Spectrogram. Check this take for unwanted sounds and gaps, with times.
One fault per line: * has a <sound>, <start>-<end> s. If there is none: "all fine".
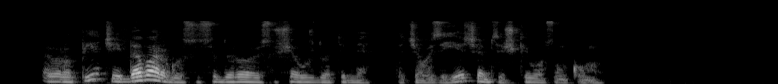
all fine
